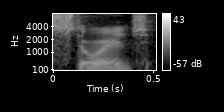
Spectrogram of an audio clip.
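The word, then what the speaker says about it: Storj: when you look at what is storage storage pronounced as storage is an open source cloud storage platform basically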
